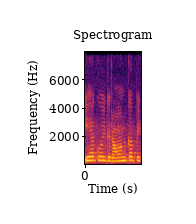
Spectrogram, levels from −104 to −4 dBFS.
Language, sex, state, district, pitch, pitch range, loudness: Hindi, female, Uttar Pradesh, Deoria, 260 Hz, 250-270 Hz, -17 LUFS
